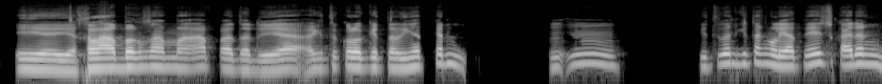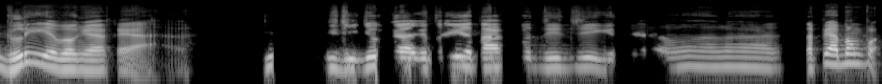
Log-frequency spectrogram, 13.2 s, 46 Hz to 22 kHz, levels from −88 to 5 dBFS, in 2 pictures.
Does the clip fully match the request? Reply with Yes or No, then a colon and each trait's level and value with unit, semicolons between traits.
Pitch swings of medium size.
No: narrow, 2.0 semitones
